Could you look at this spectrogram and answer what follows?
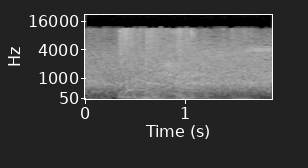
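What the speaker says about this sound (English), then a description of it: "Slammed to the ground, but not before he gets the first down" A running back slammed to the ground in a tackle in College Football 25, heard as a single dull crunching impact near the middle amid steady stadium crowd noise, with a commentator's voice around it.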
